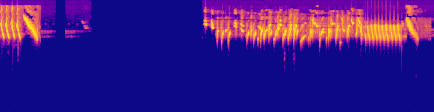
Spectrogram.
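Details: Song of an Algerian goldfinch recorded around Kef El Hammam, Souk Ahras, Algeria: a brief burst of chirps, a silence of about three seconds, then a fast tinkling twitter ending in a quick, even buzzy trill and a final slurred note.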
